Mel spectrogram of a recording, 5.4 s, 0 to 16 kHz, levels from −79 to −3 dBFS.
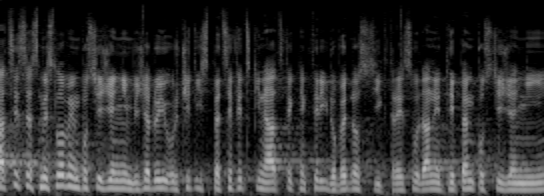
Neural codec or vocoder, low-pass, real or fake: none; 14.4 kHz; real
